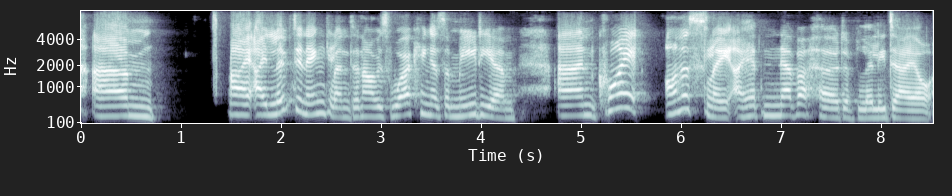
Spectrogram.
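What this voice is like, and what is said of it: British accent. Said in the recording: “yes, this is a British accent.”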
